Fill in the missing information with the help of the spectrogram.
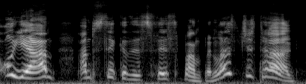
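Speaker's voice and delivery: loud, eager yes; excited. Retold or imitated. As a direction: gush with enthusiasm. Excited reply to hug.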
